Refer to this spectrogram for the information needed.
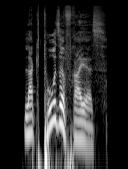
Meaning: strong/mixed nominative/accusative neuter singular of laktosefrei
- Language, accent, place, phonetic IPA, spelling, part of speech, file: German, Germany, Berlin, [lakˈtoːzəˌfʁaɪ̯əs], laktosefreies, adjective, De-laktosefreies.ogg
